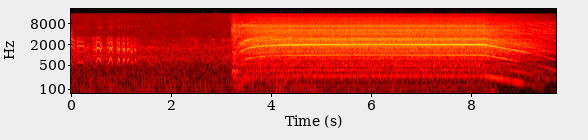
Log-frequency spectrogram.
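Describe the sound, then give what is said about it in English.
A blender whirs into a loud, steady whine, blending fish and squid into a smoothie for rescued albatross and petrel chicks at a wildlife preserve. It starts after a quiet opening, runs for several seconds, then winds down with falling pitch. “Now, that was the sound of preparing a fish smoothie for the youngest residents of the Wildlife Preserve.”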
